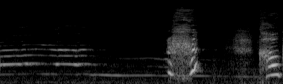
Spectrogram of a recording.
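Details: A night-time cat cry from an unseen cat: a sustained, even-pitched wail lasting nearly two seconds, then excited human voices talking over it as the cry trails off.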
